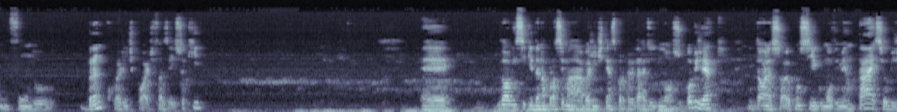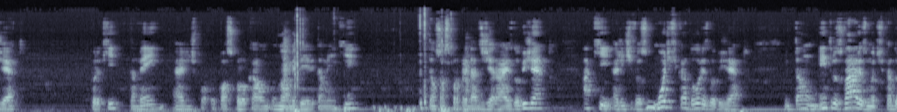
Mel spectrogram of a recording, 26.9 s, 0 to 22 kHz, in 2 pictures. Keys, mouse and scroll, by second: 0.6 click, 3.6 click, 4.3 click, 6.2 click, 11.4-13.3 drag, 13.4-14.6 drag, 14.8 click, 15.9 click, 16.8 click, 18.2-20.0 typing, 22.0 click, 23.8 click.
